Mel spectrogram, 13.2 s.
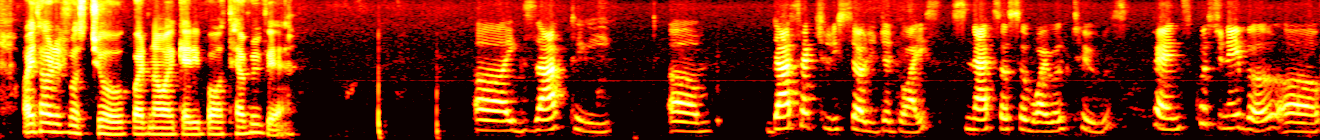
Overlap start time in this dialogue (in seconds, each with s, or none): none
